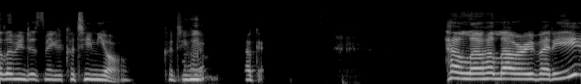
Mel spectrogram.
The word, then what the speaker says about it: Coutinho: should have asked you is that how you pronounce it that was very close and you totally get points for that it's coutinho it's like okay great it's coaching you which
